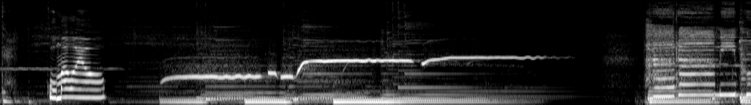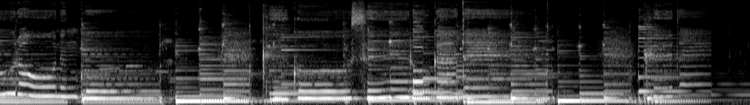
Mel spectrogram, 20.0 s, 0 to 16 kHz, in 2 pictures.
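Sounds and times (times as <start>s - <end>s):
speech: 0.0s - 1.5s
acoustic pop song by an acoustic duo: 0.0s - 7.5s, 8.2s - 20.0s
whistled melody: 0.0s - 7.8s.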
